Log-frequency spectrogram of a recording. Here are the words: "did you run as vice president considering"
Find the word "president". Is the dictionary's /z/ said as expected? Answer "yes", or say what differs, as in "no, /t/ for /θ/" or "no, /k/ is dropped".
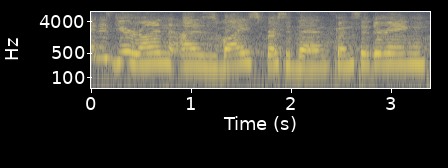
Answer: no, /s/ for /z/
